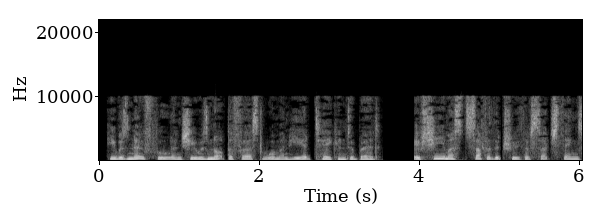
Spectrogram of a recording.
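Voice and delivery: ordinary delivery, nothing marked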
